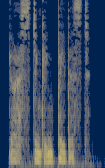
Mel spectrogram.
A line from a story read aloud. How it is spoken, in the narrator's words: he whispered, and caught his breath on something that might have been a sob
